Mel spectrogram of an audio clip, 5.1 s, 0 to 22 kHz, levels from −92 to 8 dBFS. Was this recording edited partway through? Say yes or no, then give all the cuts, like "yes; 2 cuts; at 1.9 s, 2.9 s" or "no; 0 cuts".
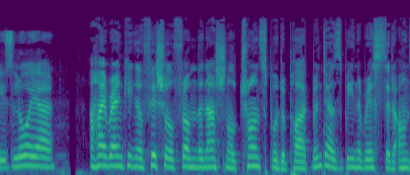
yes; 1 cut; at 0.9 s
